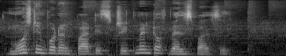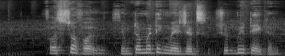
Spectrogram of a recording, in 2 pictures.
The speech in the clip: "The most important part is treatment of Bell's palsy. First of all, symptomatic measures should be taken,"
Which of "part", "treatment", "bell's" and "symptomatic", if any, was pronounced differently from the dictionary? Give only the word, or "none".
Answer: bell's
